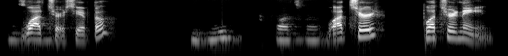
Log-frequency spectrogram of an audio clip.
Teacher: este what's con este her se juntan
